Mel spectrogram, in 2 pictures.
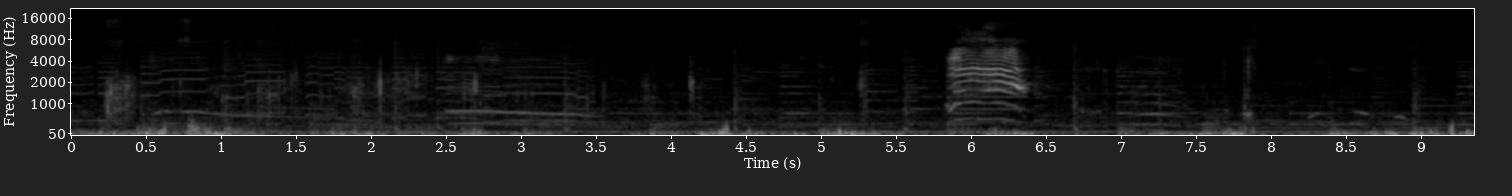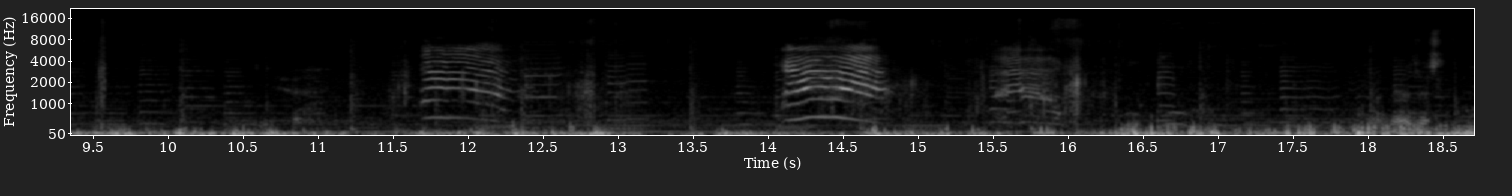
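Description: High-pitched voices calling out four times, short rising-and-falling cries, over a steady low rumble.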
